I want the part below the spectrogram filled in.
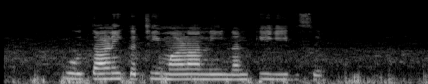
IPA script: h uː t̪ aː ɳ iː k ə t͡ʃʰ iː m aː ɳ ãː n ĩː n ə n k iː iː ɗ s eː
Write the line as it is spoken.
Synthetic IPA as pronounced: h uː t̪ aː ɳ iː k ə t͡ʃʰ iː m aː ɳ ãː n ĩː n ə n k iː iː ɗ s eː

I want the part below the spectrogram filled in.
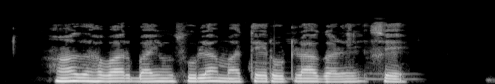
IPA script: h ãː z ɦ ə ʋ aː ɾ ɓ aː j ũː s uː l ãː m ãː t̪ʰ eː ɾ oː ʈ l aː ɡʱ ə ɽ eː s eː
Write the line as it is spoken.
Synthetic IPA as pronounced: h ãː z ɦ ə ʋ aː ɾ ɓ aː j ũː s uː l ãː m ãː t̪ʰ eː ɾ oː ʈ l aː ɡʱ ə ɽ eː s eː

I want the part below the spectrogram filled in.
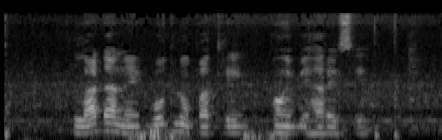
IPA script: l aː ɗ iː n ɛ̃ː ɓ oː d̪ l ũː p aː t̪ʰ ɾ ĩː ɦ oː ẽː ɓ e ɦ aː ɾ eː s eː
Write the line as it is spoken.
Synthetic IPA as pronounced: l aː ɗ aː n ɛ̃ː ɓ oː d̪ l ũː p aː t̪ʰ ɾ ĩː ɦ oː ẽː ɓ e ɦ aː ɾ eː s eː

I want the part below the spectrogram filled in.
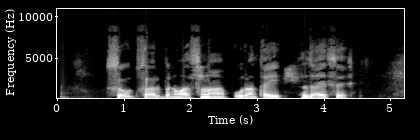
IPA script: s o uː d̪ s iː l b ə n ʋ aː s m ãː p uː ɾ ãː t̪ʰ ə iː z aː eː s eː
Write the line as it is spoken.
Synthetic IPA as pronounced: s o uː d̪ s aː l b ə n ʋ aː s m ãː p uː ɾ ãː t̪ʰ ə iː z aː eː s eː

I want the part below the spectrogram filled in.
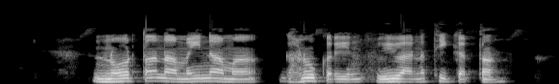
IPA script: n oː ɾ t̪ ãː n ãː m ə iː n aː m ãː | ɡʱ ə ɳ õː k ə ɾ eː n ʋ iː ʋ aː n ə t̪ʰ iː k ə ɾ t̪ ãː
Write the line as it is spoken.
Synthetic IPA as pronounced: n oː ɾ t̪ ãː n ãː m ə iː n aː m ãː | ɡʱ ə ɳ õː k ə ɾ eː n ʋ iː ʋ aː n ə t̪ʰ iː k ə ɾ t̪ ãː

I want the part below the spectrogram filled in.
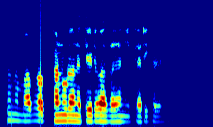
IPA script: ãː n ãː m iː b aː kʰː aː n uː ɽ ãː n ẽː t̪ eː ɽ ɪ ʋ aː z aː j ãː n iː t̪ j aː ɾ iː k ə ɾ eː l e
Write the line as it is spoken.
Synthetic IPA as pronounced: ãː n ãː m aː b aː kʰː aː n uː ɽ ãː n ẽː t̪ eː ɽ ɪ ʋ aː z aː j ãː n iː t̪ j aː ɾ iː k ə ɾ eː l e

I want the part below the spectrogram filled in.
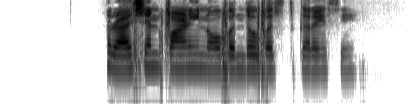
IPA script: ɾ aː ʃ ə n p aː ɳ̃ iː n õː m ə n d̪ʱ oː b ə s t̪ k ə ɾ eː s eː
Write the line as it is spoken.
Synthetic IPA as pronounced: ɾ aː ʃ ə n p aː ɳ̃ iː n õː b ə n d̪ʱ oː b ə s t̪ k ə ɾ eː s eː

